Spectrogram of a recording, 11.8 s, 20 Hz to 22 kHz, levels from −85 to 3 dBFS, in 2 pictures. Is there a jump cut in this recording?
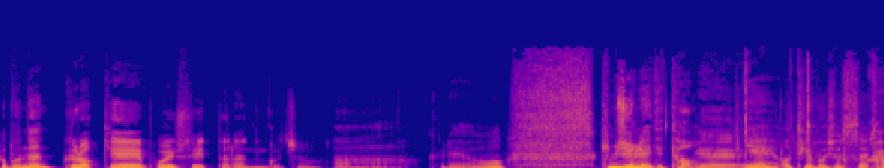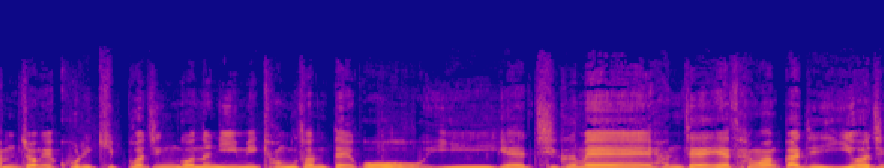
yes; 2 cuts; at 2.8 s, 5.7 s

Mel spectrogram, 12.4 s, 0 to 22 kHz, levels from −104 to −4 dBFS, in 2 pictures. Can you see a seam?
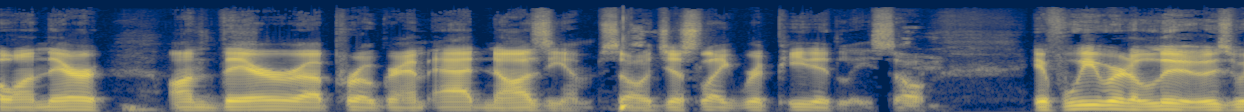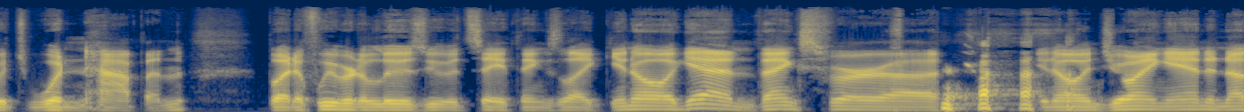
no; 0 cuts

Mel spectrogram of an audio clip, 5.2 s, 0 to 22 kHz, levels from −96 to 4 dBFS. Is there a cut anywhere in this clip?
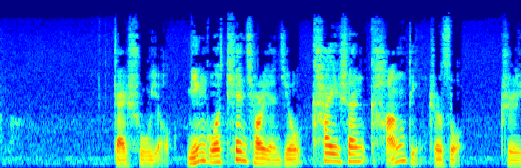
yes; 1 cut; at 1.8 s

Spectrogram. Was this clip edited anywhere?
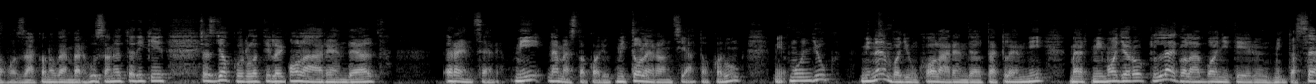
yes; 4 cuts; at 2.0 s, 2.8 s, 7.9 s, 9.2 s

